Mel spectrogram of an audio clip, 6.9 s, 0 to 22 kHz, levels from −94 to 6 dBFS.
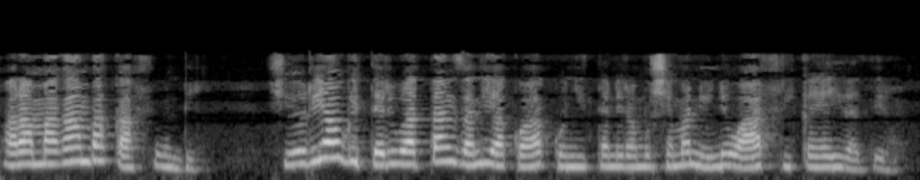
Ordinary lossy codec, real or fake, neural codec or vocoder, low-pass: AAC, 24 kbps; real; none; 7.2 kHz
